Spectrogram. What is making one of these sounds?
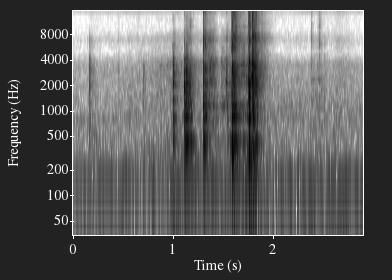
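Scissors snip and clack a few times.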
